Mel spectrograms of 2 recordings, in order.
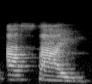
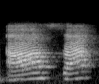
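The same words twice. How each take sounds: First: "açaí" without the final í stressed; wrong stress. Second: "açaí" with the final í raised and held; stress on the í. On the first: Teacher showing pupils what it cannot be, "açaí" with weak final í. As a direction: let the í of "açaí" fall away unstressed. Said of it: "não pode ser". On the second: Teacher showing pupils the right way, "açaí" with strong final í. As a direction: lift the voice on the last í of "açaí". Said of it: "Precisa ser pronunciado assim, ó, falado assim". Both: Shown as a demonstration.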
